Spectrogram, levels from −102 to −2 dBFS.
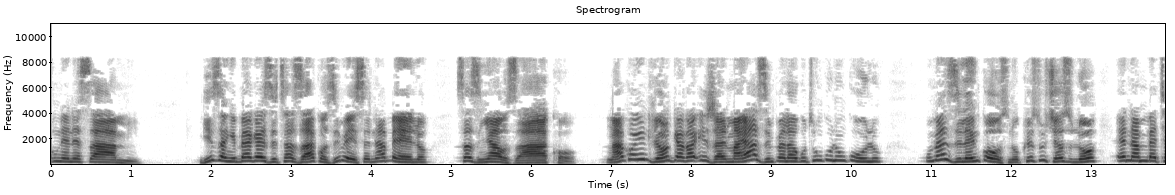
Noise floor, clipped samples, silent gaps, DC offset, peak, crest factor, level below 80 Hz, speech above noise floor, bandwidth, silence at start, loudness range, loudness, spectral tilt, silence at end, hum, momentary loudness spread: -88 dBFS; under 0.1%; none; under 0.1%; -6 dBFS; 20 dB; under -90 dBFS; 63 dB; 8.8 kHz; 0 s; 3 LU; -25 LUFS; -3.5 dB/octave; 0 s; none; 12 LU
